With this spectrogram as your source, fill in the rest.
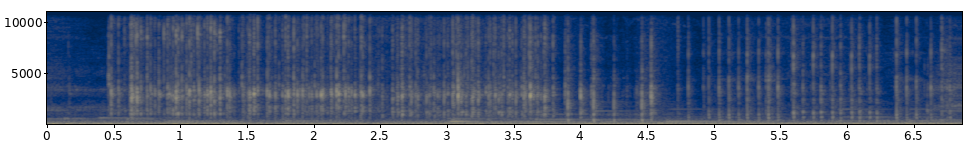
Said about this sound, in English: I'll do a little bit of a typing test.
